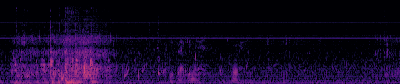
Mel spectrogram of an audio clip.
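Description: River water splashing and sloshing around a landing net lying in the shallows, loudest in the first two seconds, then only faint small splashes.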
